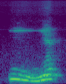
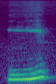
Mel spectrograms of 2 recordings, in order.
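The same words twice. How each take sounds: First: The pitch dips low then rises. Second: The pitch rises from mid to high. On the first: It means chair. "Low, uh, falling rising tone" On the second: It means aunt. "E with the rising tone"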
